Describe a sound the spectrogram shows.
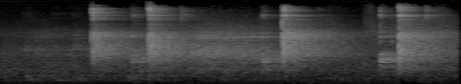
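A ping-pong ball bounces on a paddle before a serve.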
